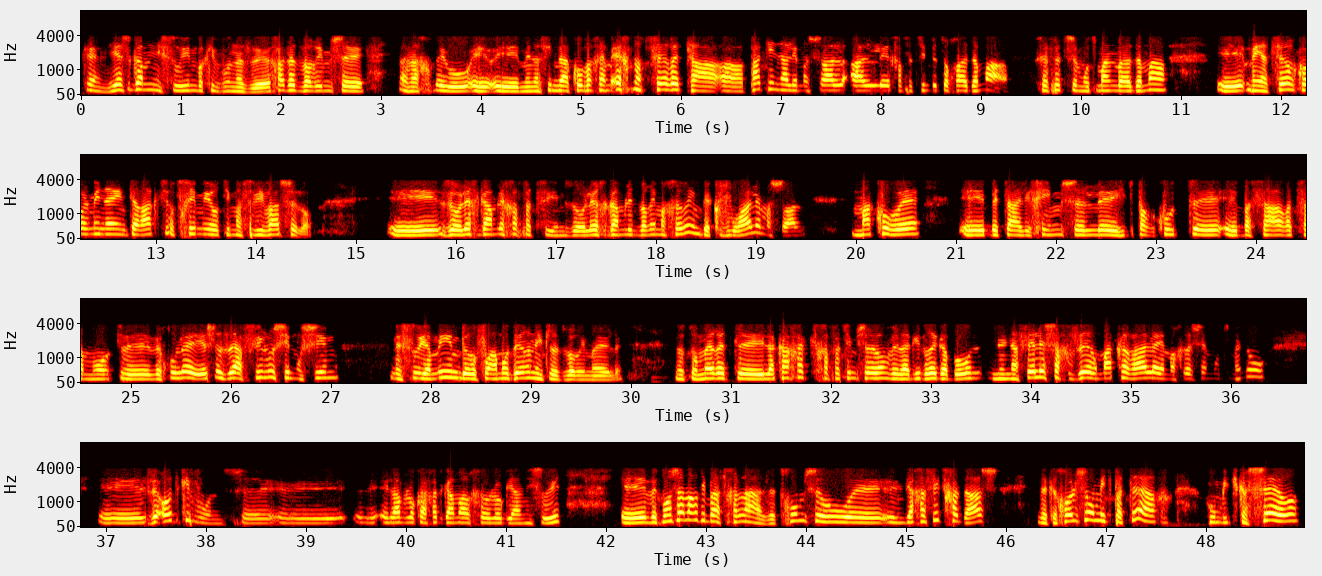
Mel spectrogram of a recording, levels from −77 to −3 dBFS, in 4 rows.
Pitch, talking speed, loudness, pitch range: 195 Hz, 120 wpm, -20 LUFS, 180-215 Hz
